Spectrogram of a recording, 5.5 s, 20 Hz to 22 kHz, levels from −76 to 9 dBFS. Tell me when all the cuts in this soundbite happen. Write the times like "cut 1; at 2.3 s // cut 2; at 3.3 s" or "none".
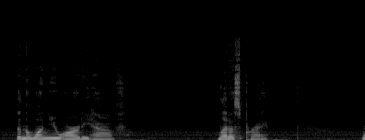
none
